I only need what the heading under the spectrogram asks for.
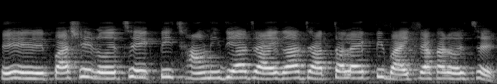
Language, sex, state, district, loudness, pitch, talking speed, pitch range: Bengali, female, West Bengal, Paschim Medinipur, -11 LUFS, 280 Hz, 180 wpm, 270-305 Hz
